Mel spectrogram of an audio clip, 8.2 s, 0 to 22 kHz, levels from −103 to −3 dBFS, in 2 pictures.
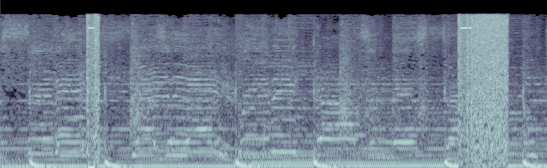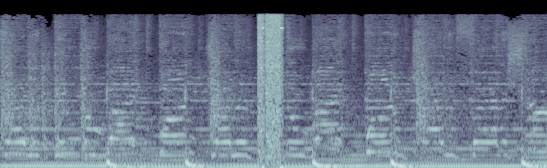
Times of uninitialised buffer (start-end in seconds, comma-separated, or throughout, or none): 0.65-0.74, 3.44-3.81, 6.04-6.22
